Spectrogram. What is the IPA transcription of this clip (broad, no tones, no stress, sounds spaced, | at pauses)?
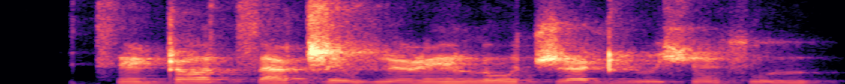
t͡s ẽ ʈ ʌ t͡s a ɖ͡ʐ e u̯ vʲ õ ɭ ẽ l o t͡ʃ ɭ ʌ ɖʱ ɯ ɕ õ sʷ ɯ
